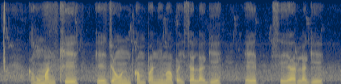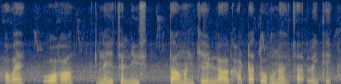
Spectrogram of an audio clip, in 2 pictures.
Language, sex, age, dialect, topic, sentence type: Chhattisgarhi, male, 18-24, Western/Budati/Khatahi, banking, statement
